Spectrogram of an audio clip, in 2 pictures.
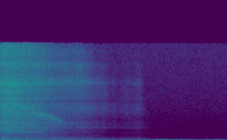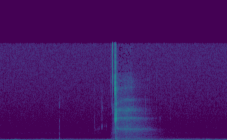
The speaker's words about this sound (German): Jetzt nehmen wir noch einen Atemzug gemeinsam, tief ein und aus. Und atmen so sehr aus, wie wir können.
